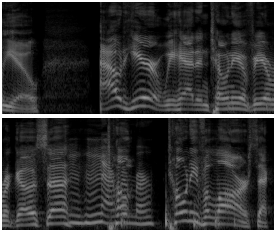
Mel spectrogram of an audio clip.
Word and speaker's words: Villaraigosa: Out here, we had Antonio Villaraigosa. I remember. Tony Villar's that guy's name. Yep. He is Tony Villar, guy who failed the bar 5 times. That's his name. It's not Antonio Villaraigosa.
